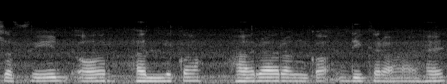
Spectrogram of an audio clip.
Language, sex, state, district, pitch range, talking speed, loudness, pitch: Hindi, male, Chhattisgarh, Raipur, 155-165 Hz, 120 wpm, -18 LUFS, 155 Hz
